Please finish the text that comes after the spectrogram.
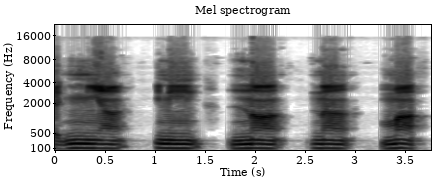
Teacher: ముక్కుతో పలికేటి కాబట్టి వీటిని అనునాసికాలు అంటారు. సో ముక్కుతోటి గాలి వెళ్ళకుండా వీటిని పలకలేం.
